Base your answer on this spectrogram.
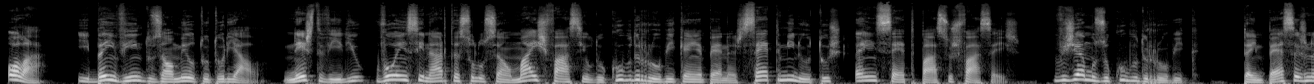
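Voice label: Portuguese Brazilian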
